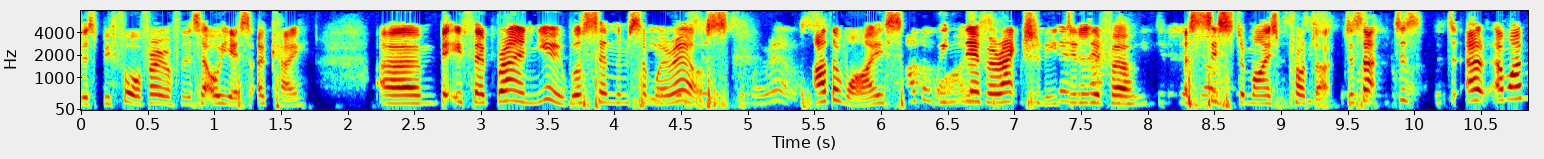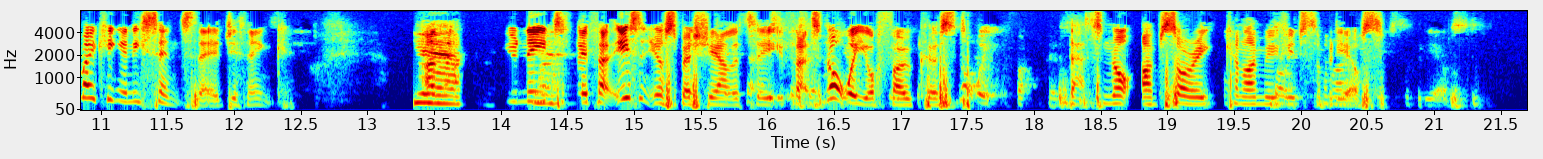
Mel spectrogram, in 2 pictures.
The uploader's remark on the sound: The recording quality in this is beyond bad. In the studio today.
